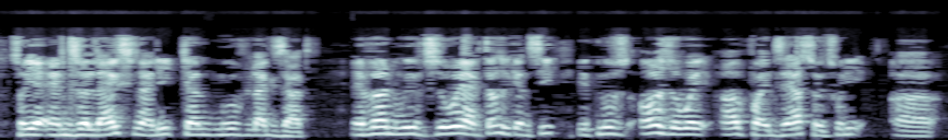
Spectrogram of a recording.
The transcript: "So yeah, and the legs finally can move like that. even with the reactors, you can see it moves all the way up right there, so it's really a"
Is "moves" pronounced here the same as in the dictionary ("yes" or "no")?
yes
